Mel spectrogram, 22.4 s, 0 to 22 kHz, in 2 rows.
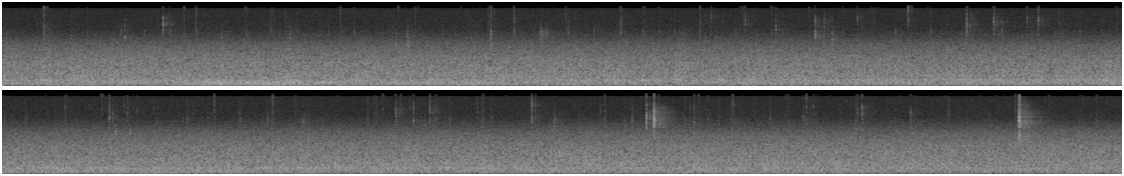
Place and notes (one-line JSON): {"title": "Rue Devant les Grands Moulins, Malmedy, Belgique - Morning ambience", "date": "2022-01-03 08:00:00", "description": "Drone from the air conditionning system, water drops and a few birds.\nTech Note : Sony PCM-D100 internal microphones, wide position.", "latitude": "50.43", "longitude": "6.03", "altitude": "348", "timezone": "Europe/Brussels"}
